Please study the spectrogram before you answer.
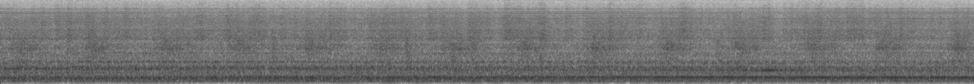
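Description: Steady spin rush with a faint squeak recurring roughly once a second over the drum; something is rubbing on spin, cause not pinned down. Cause suspected, not confirmed.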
